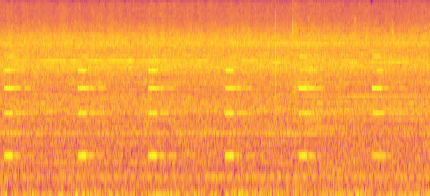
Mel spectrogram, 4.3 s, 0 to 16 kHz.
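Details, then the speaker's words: Short regular beeps at about 81 a minute from the pulse oximeter of a Philips anesthesia monitor, each marking a heartbeat, over low hum; SpO2 reads 100, recorded while comparing against a smartwatch. "Okay pulse oximeter connect ആക്കിയിട്ടുണ്ട് okay അപ്പോ watch വാച്ചി നമുക്ക് stand by മാറ്റിയിട്ട് oximeter നോക്കാം"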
